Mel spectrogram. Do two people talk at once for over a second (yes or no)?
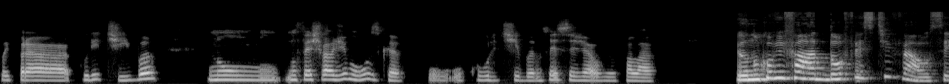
no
